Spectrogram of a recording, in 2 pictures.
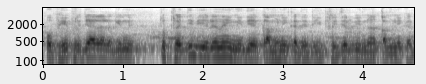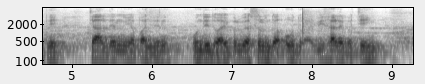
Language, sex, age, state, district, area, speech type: Dogri, male, 60+, Jammu and Kashmir, Samba, rural, spontaneous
